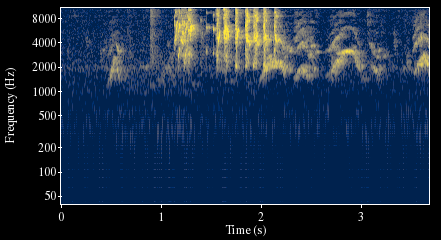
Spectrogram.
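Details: Lovebirds of several mutations in a flight colony, breeding season: a quiet start, then a loud burst of quick, buzzy chirps repeated several times a second, followed by arching squeaky calls.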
